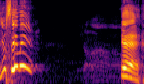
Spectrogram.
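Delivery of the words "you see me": high squeal of a mock demon. Preacher imitates a sister caught out, in a high mock demon squeal. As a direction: play the exposed demon, squeaking. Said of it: "how a lot of you brothers and sisters be when y'all get revealed".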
